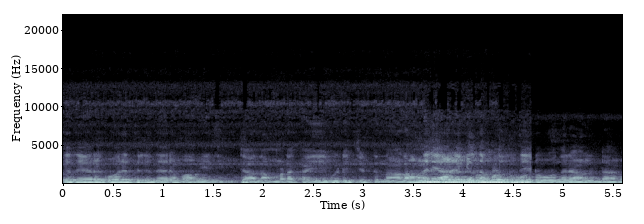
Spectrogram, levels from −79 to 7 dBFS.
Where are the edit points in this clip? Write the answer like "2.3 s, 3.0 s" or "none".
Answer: 1.7 s, 3.5 s, 4.7 s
